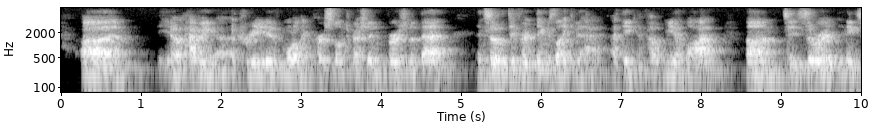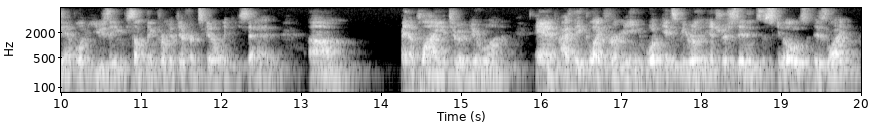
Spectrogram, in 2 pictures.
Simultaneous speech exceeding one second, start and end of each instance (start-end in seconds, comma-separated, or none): none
